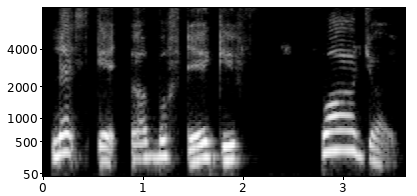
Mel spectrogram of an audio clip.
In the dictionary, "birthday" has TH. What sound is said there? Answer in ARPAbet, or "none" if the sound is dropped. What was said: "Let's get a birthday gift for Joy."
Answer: F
